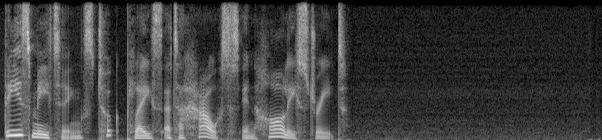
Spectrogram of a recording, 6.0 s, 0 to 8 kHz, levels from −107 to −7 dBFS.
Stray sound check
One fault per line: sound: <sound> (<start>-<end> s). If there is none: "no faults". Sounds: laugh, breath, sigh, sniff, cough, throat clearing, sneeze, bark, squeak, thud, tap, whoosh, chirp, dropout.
no faults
